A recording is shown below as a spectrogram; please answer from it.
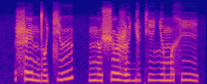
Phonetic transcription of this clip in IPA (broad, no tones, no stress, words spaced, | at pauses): ʂe ndot͡ɕɨ | nɵʃɵ ʐɯɟɵciʎə məxi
